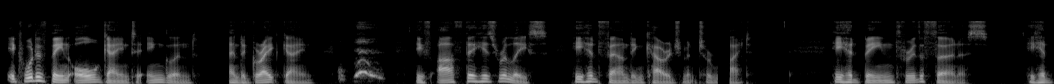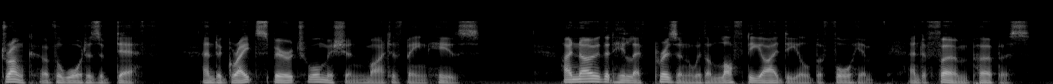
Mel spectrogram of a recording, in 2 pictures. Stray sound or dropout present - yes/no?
yes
